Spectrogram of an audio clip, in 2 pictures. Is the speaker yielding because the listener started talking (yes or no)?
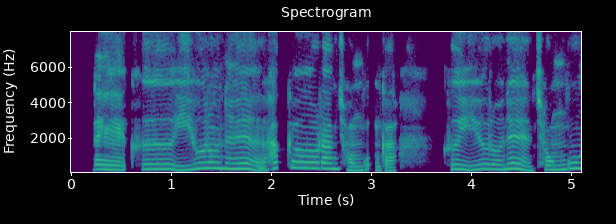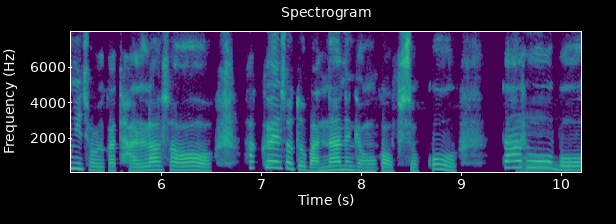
no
